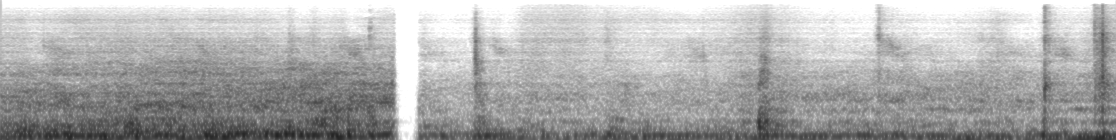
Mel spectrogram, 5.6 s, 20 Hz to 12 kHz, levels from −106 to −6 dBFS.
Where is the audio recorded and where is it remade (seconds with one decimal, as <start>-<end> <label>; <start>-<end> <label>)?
0.0-5.6 remade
